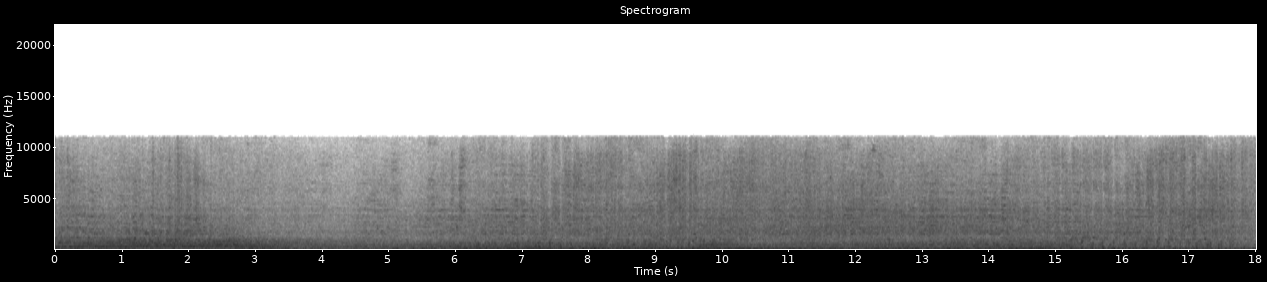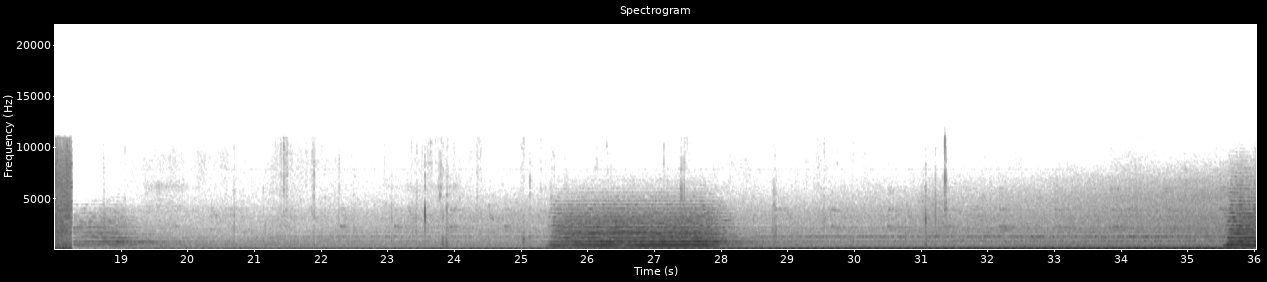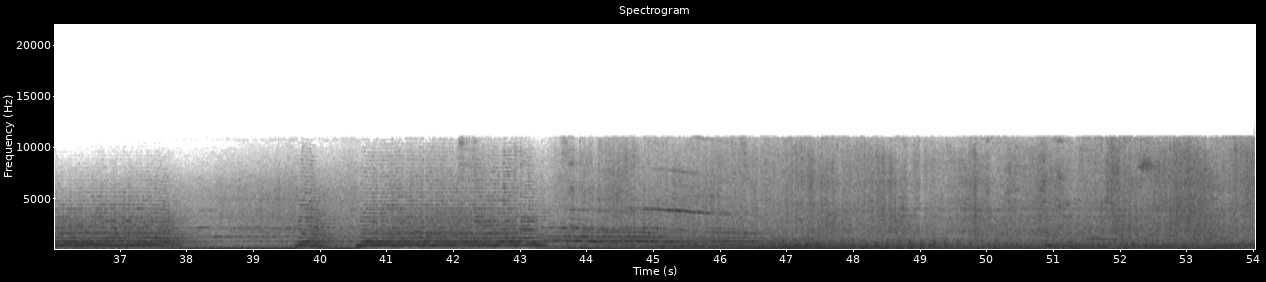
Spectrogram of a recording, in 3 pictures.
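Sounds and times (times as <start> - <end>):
train wheels clickety-clack: 0.0 - 18.3, 37.6 - 54.0
train air horn: 18.3 - 20.1, 25.4 - 28.6, 35.6 - 46.9
locomotive engine rumble: 28.5 - 54.0.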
